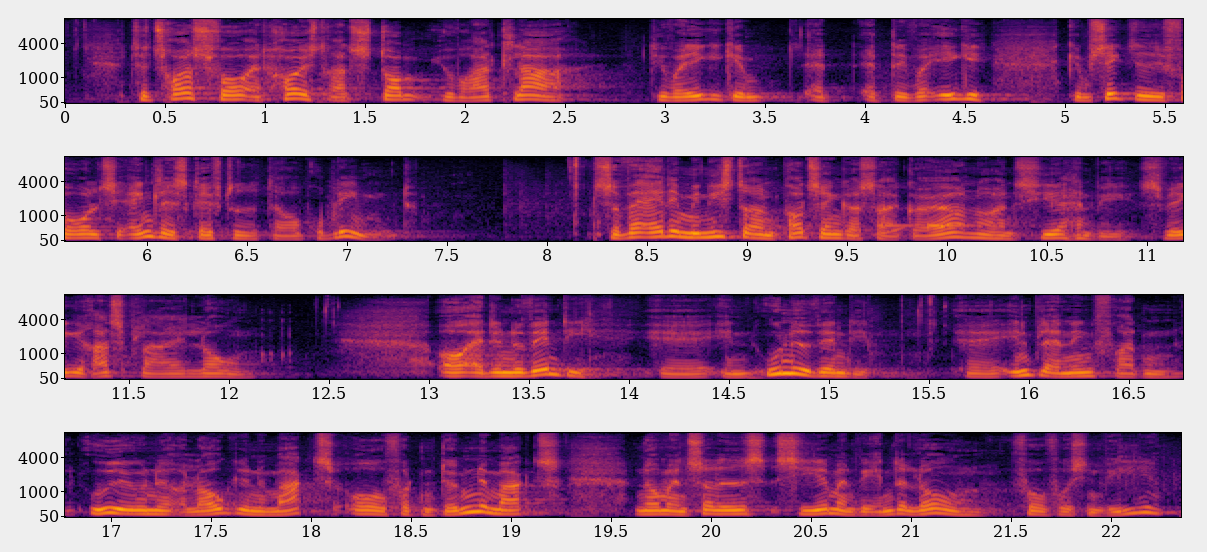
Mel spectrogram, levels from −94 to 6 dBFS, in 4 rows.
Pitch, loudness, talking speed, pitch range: 135 Hz, -26 LUFS, 190 wpm, 125-160 Hz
